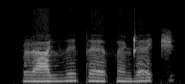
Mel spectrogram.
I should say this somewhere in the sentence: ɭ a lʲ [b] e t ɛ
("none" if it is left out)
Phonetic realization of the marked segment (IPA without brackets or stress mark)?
ð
